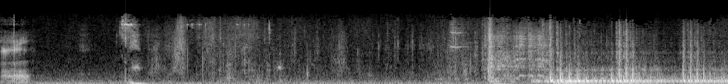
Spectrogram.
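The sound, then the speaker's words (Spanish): A 1958 Plymouth Fury's engine starts after some clunks and brief voices, then settles into a louder, steady low rumble over the last couple of seconds. “el bello Plymouth Fury de 1958. Ponlo en marcha.”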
